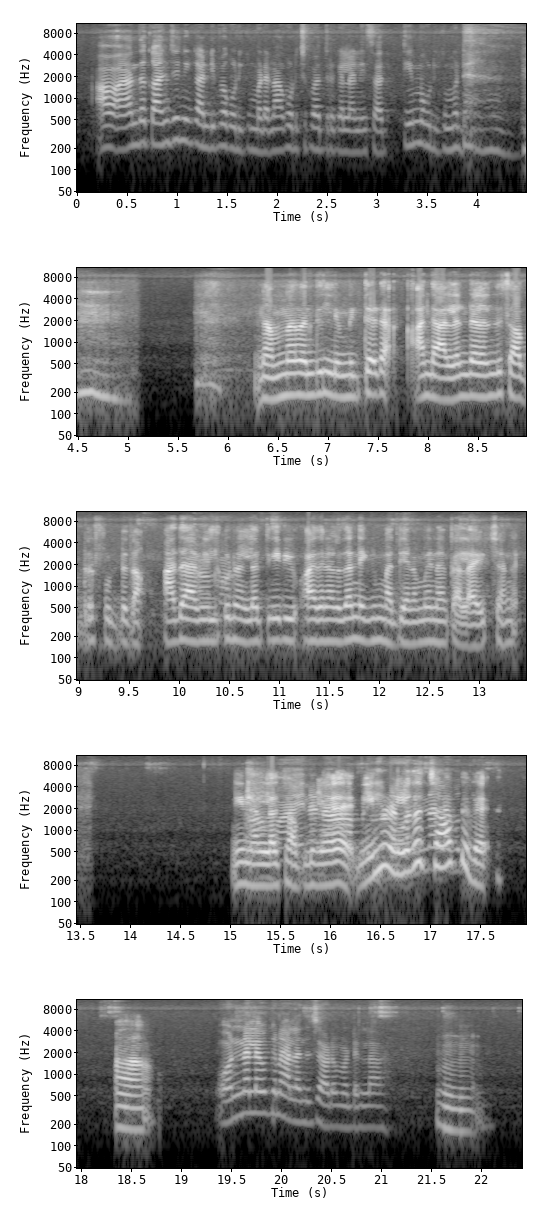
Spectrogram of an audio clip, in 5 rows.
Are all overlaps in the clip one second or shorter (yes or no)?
no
